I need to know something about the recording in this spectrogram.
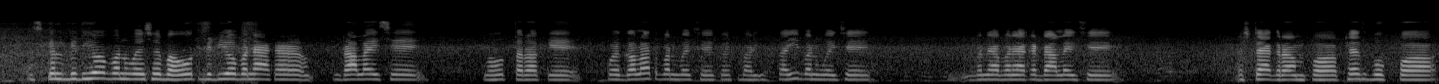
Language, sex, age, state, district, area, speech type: Maithili, female, 45-60, Bihar, Araria, rural, spontaneous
